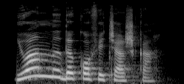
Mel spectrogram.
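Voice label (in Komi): "юанныд-ӧ кофе чашка", Komi, female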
